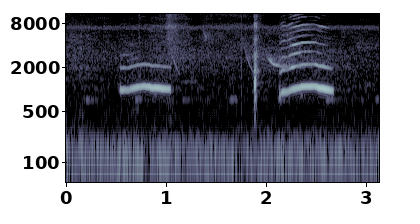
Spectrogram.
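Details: Baby monkey Briar crying for milk: two drawn-out, arched whistled cries, each about half a second long, rising slightly then falling, with a bright overtone above. A sharp click falls between them over a low background rumble.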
